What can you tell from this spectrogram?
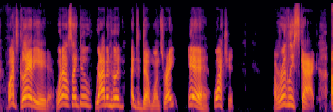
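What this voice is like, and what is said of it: Imitates another person's voice. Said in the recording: “my perfect Ridley Scott impression”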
